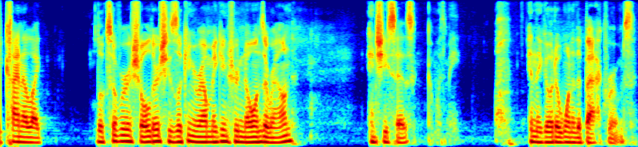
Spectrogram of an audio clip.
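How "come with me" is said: very soft, furtive retold whisper; secretive whisper. Nurse drawing the tech aside, in a secretive whisper. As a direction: whisper it so nobody else hears.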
